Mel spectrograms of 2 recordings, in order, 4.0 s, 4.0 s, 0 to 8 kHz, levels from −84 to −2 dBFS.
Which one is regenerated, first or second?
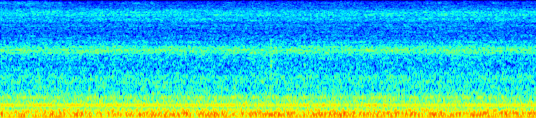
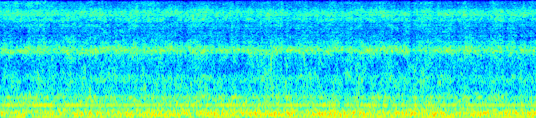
second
